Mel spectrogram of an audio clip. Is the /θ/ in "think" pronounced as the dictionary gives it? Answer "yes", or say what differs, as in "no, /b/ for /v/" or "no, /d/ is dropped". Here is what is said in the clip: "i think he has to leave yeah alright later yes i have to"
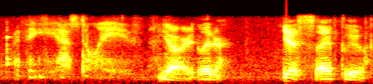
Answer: yes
